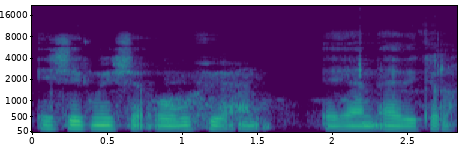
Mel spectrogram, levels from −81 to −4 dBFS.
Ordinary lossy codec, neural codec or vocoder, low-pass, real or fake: none; none; none; real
